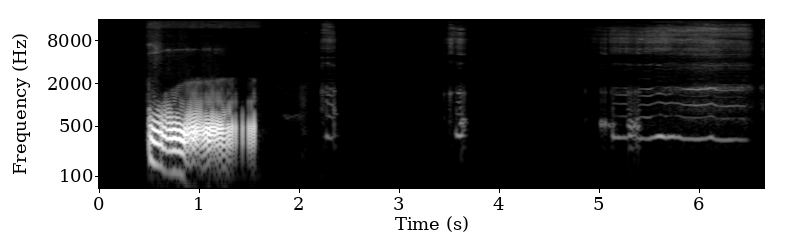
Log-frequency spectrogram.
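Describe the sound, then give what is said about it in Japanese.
A stomach growls: a loud, low gurgling rumble bursts out for about a second, followed by two brief faint gurgles and then a longer, softer tonal groan, with no talking. “お腹が鳴っちゃった。”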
